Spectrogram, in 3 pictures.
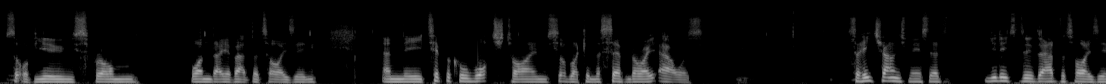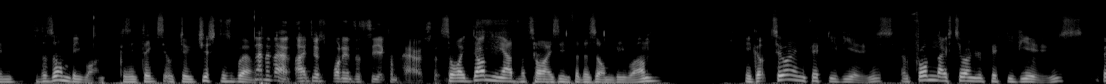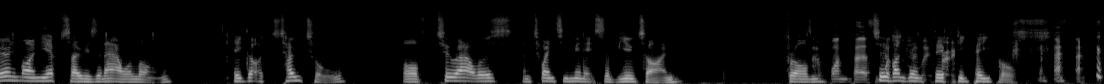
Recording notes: Apologies for the poor audio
